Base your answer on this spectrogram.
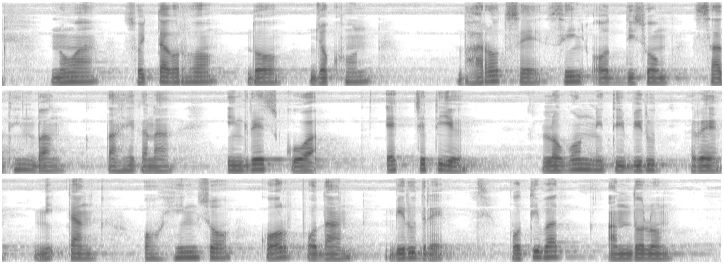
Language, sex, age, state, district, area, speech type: Santali, male, 18-30, West Bengal, Bankura, rural, spontaneous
